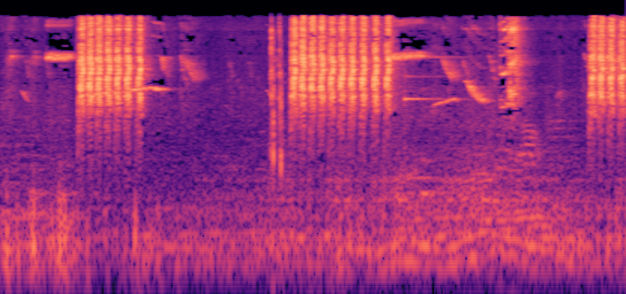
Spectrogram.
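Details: Bulbul known locally as cucak cungkok giving its harsh rasping besetan: loud buzzy bursts of rapid pulses, each about half a second long, separated by quieter gaps with thin high whistled notes.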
